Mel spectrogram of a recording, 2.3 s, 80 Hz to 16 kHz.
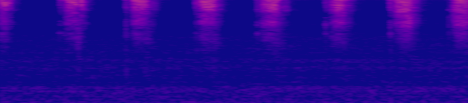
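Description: Fingers rub along a finished steel Springfield Operator 1911 pistol chambered in .45 ACP in six quick strokes, each a soft, hissy swipe over a low background hum. The pistol has a less metallic tone than a stainless Sig 1911 and doesn't quite have the same sound.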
